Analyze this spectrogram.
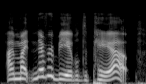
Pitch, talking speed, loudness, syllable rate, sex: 245 Hz, 330 wpm, -16 LUFS, 7.4 syllables/s, female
